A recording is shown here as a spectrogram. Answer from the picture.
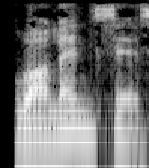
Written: wallensis

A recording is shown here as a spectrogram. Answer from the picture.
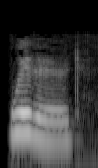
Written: withered

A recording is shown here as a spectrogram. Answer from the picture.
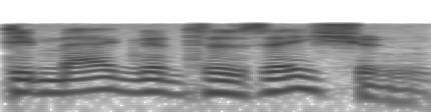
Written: demagnetization

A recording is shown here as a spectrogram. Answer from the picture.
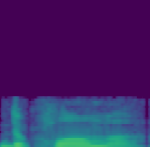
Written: diploma

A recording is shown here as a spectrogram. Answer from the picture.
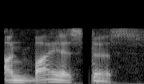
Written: unbiasedness

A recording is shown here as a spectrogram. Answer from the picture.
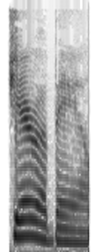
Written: jerubbaal

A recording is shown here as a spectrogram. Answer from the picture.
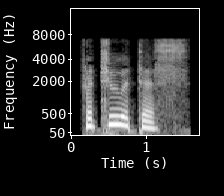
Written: fatuitous

